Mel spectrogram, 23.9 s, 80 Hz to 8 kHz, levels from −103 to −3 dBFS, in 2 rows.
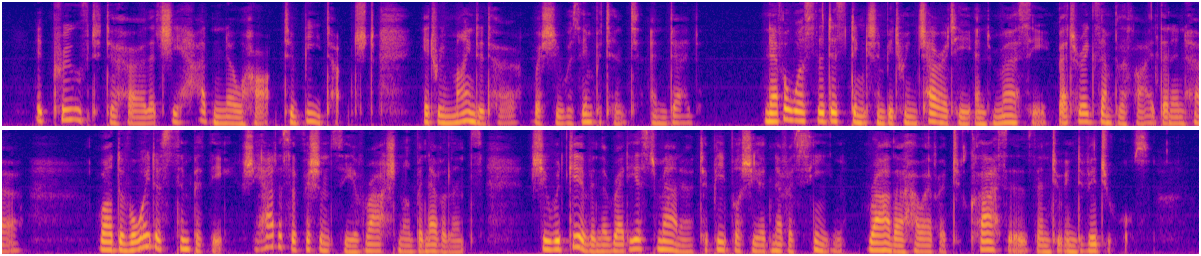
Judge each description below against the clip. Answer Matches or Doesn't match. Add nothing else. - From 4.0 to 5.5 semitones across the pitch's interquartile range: Matches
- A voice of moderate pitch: Matches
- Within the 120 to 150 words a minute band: Doesn't match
